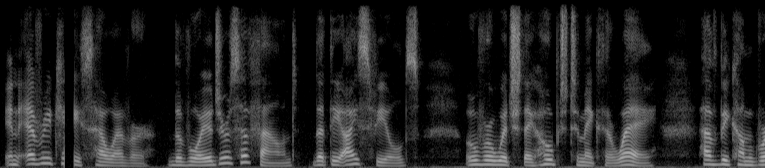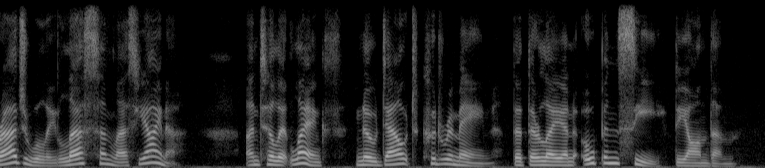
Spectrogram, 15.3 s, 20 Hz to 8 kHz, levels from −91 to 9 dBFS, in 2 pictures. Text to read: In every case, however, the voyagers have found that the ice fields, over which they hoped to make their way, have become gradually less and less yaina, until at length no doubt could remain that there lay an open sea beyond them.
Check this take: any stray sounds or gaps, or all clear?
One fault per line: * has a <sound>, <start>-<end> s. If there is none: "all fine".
* has a dropout, 0.6-0.7 s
